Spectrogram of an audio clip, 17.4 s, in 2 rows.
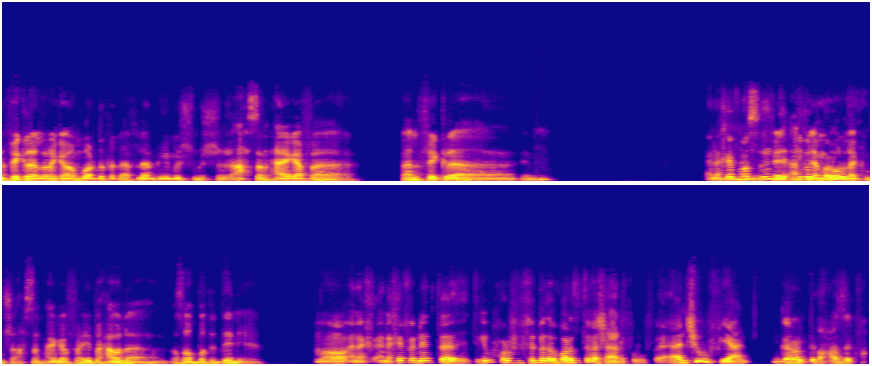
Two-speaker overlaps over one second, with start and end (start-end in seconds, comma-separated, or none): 7.2-8.5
